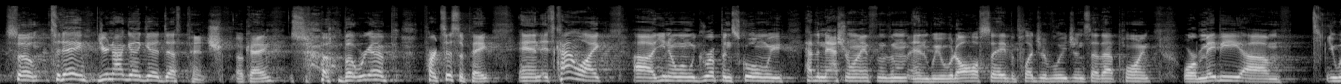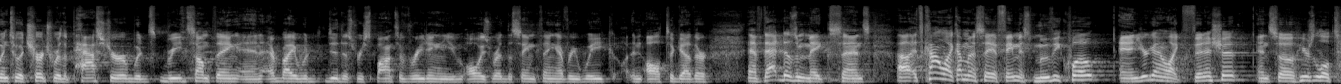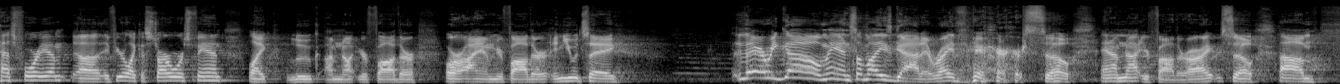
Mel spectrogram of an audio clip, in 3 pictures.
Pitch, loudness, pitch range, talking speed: 155 Hz, -16 LUFS, 135-185 Hz, 235 wpm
